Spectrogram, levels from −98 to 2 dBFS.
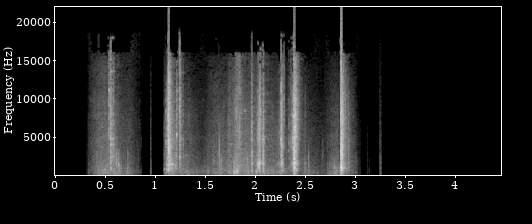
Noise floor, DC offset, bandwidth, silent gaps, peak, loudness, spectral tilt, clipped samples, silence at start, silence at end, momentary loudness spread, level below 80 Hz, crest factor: -41 dBFS; under 0.1%; 19 kHz; 0.86-1.08 s; 0 dBFS; -19 LUFS; 1.5 dB/octave; under 0.1%; 0.45 s; 1.5 s; 18 LU; -58 dBFS; 24 dB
